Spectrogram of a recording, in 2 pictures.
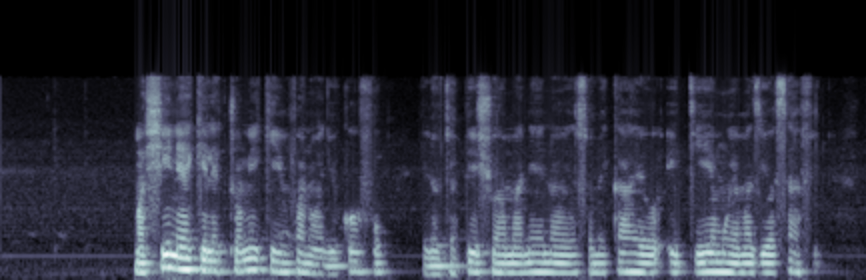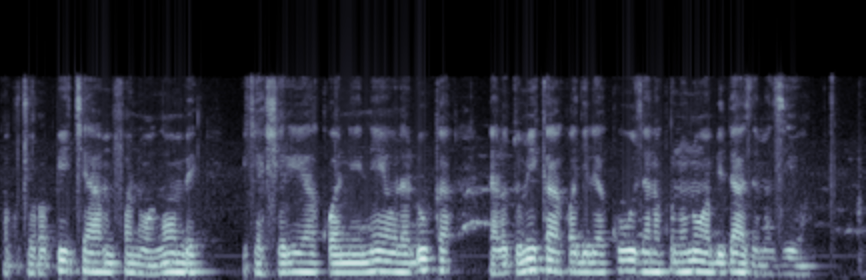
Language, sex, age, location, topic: Swahili, male, 25-35, Dar es Salaam, finance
